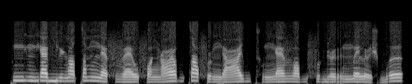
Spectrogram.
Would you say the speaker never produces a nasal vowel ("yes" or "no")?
yes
